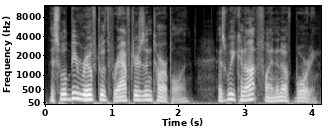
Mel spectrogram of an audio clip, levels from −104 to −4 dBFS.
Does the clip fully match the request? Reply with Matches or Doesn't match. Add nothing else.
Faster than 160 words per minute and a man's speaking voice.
Matches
